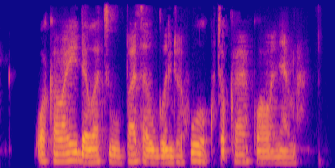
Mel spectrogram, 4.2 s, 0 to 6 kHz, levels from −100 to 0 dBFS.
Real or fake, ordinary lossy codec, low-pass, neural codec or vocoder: fake; AAC, 24 kbps; 5.4 kHz; codec, 16 kHz, 2 kbps, X-Codec, HuBERT features, trained on balanced general audio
